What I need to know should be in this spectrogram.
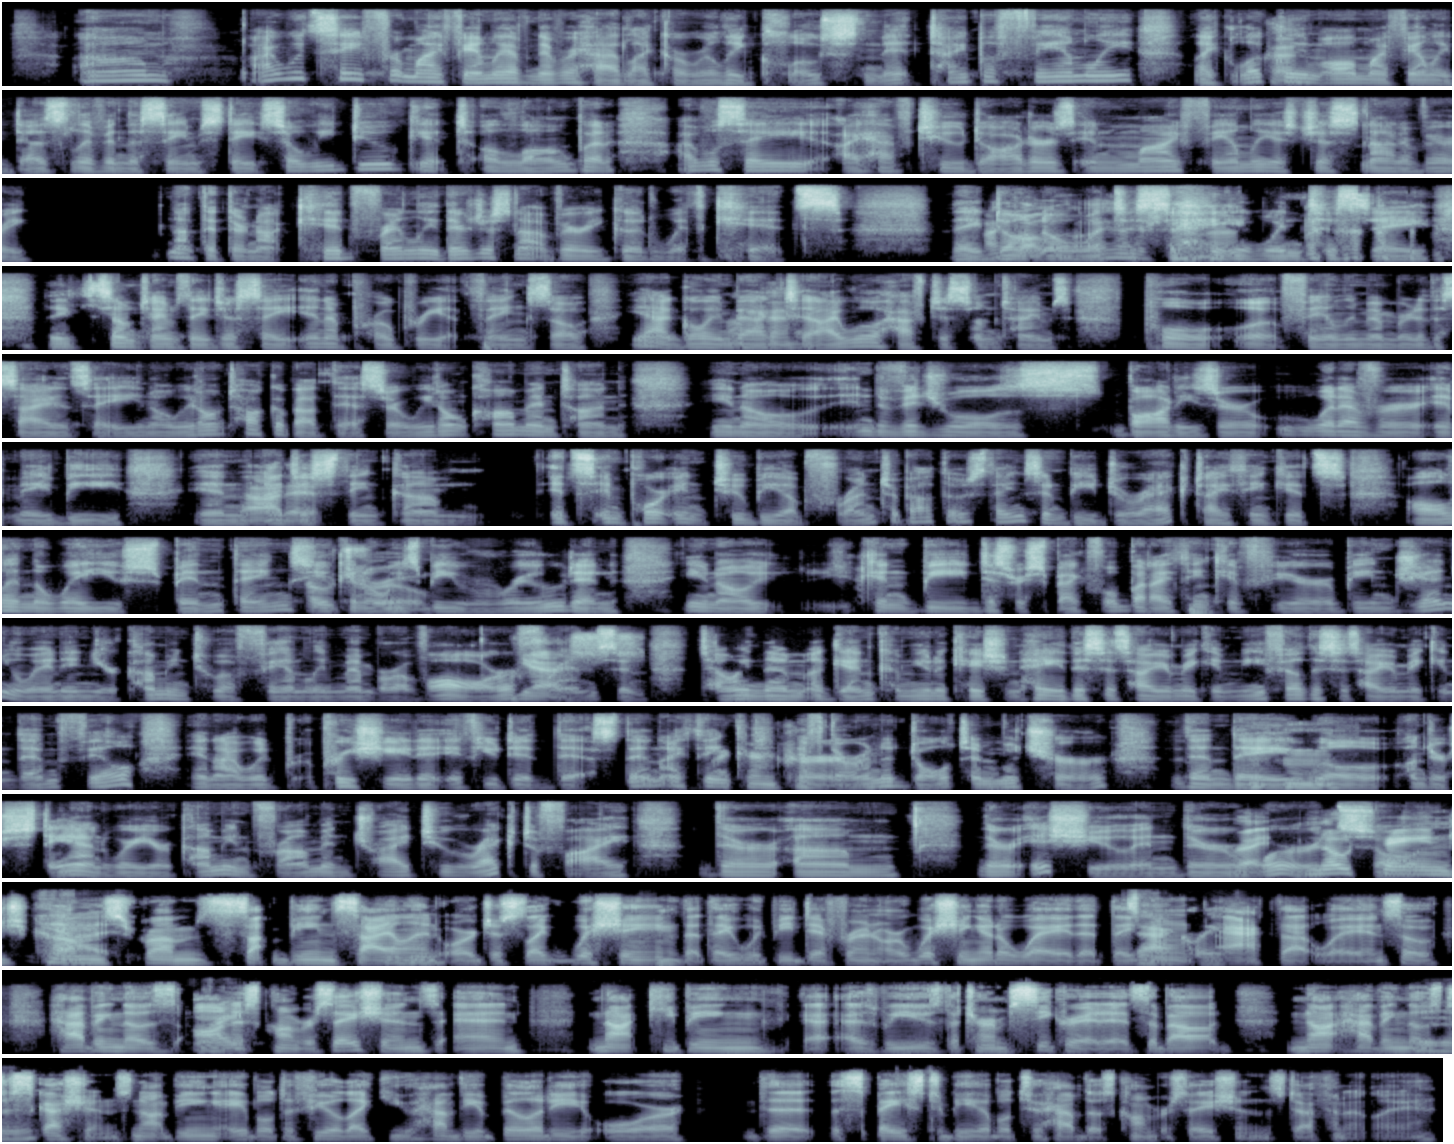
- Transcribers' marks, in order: tapping; laughing while speaking: "to say"; chuckle; other background noise; tsk
- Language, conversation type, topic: English, unstructured, Is it okay if I keep secrets from my partner?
